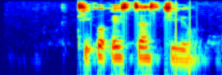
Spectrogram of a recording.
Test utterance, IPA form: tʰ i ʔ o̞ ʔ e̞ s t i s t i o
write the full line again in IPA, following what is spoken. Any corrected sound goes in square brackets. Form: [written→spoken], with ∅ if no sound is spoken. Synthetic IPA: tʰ i ʔ o̞ ʔ e̞ s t [i→a] s [t→t͡ʃ] i o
